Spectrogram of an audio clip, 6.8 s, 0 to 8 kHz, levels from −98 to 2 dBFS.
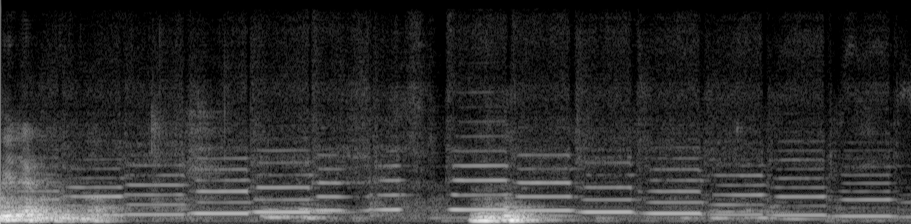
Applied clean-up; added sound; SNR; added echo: none; Wind instrument, woodwind instrument; 12 dB; reverberation time 1.3 s.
